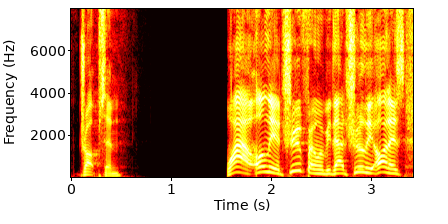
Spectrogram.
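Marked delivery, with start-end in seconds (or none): 1.5-3.4 high fast-talking donkey voice; excited Donkey. Acted. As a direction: gush admiringly at the ogre. Donkey flattered.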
